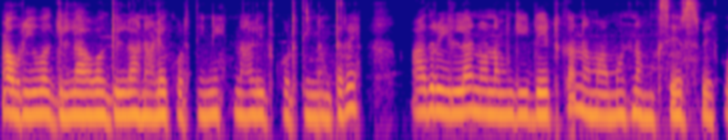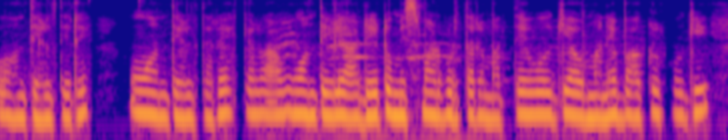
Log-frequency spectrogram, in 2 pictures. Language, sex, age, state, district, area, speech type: Kannada, female, 45-60, Karnataka, Bangalore Rural, rural, spontaneous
